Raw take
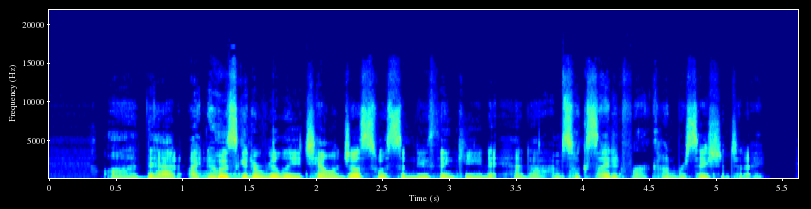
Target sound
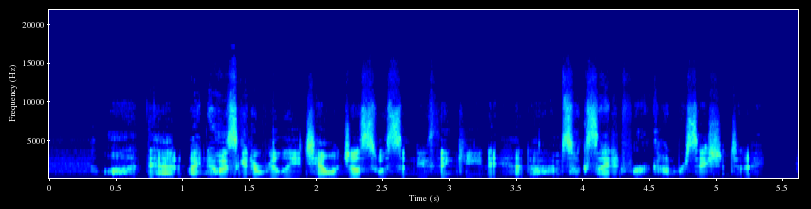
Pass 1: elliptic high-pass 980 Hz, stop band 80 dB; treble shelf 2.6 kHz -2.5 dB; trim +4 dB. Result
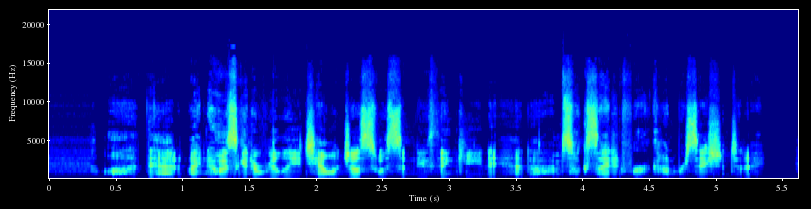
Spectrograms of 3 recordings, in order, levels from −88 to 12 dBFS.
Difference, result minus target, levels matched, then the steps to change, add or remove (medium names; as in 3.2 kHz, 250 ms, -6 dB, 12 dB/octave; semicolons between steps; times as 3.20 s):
2 kHz band -3.0 dB
change: treble shelf 2.6 kHz -13.5 dB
